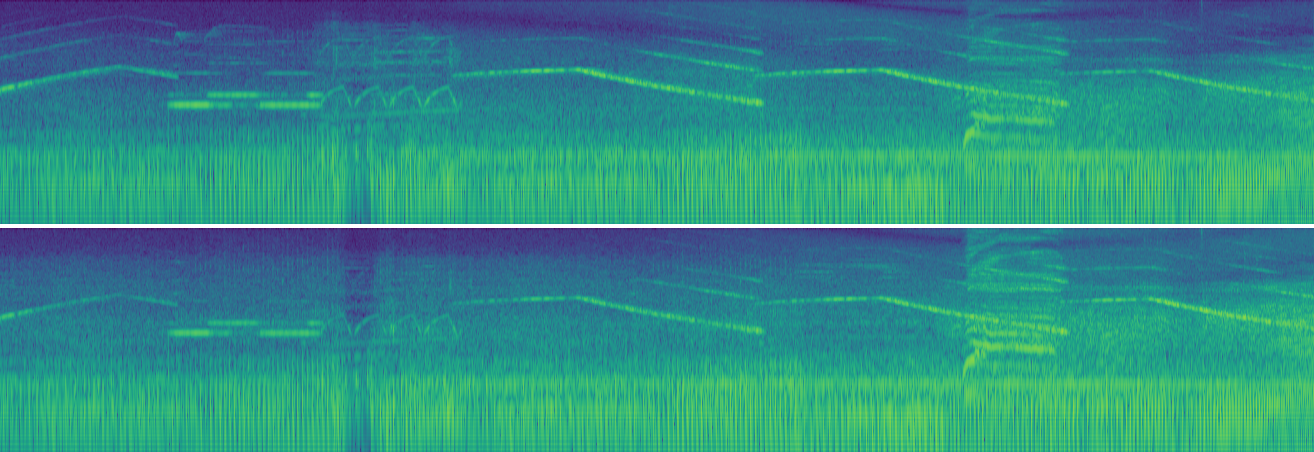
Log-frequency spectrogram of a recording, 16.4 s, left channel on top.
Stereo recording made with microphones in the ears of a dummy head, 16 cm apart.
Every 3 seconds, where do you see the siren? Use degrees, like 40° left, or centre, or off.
60° left, 50° left, 40° left, 20° left, 30° right, 70° right.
